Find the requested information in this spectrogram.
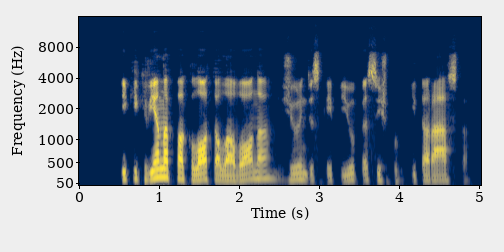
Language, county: Lithuanian, Klaipėda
